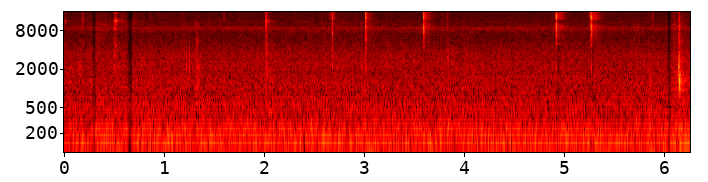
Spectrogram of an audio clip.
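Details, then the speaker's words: BFS baitcasting reel drag clicker sounding muffled: only a few faint, uneven ticks barely above room hush. The clicks are there but far too quiet, inaudible out on the water; owner suspects something needs bending or tweaking. "this one just has a, they're there, but they're so freaking quiet. Not good."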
